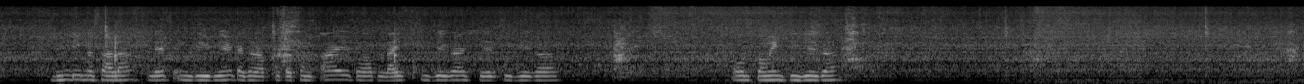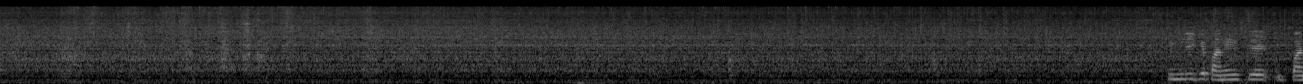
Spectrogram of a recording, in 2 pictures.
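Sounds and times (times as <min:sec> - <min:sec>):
vegetables sizzling in oil: 0:00.0 - 0:26.0
spatula scraping pan: 0:00.7 - 0:04.5, 0:06.0 - 0:08.9, 0:12.0 - 0:14.0, 0:14.7 - 0:16.0.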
